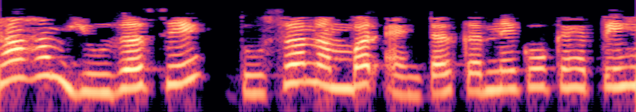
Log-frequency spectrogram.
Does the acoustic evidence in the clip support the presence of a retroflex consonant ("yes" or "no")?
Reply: yes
